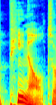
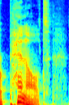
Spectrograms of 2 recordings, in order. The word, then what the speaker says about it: penult: The second-to-last syllable in a word is called the penult, or penult, spelled P-E-N-U-L-T, or penultima, which literally means that which is almost last.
